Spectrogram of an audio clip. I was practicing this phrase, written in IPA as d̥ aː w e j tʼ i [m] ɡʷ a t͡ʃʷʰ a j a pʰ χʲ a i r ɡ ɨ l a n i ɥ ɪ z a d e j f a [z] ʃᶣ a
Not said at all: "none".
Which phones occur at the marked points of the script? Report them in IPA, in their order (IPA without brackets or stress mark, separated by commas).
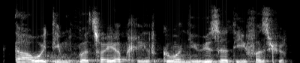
m, z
